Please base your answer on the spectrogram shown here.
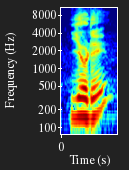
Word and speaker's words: Iole: Donc c'est l'objectif des 3 expositions que va vous présenter Iole, j'espère que je prononce bien, de Contemporanea Progretti. Iole.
